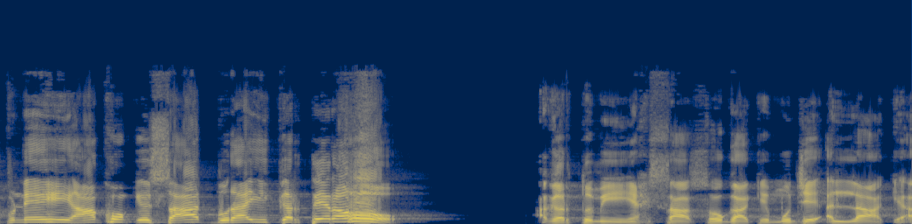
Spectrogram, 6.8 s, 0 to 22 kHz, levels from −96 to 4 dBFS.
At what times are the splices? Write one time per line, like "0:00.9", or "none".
none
